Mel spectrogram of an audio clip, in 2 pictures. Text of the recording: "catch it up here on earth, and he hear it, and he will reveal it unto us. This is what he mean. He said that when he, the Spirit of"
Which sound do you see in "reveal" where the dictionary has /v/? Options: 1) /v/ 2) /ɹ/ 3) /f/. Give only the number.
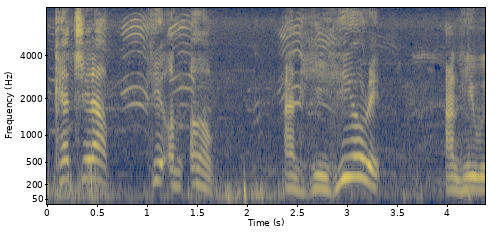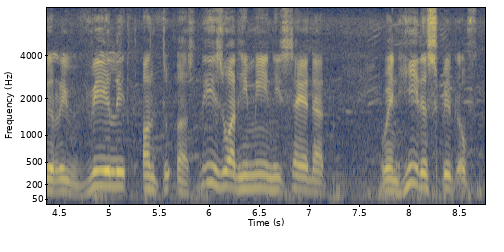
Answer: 1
